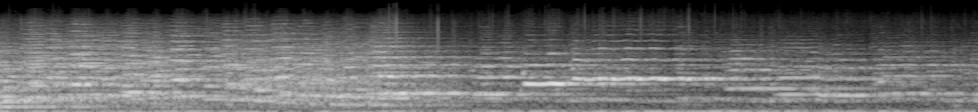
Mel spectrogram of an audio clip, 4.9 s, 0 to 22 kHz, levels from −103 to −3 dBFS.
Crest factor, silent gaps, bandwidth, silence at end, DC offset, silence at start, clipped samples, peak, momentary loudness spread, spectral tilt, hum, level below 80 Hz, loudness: 14 dB; none; 13.5 kHz; 0 s; under 0.1%; 0 s; under 0.1%; -12 dBFS; 9 LU; -3 dB/octave; none; -44 dBFS; -25 LUFS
